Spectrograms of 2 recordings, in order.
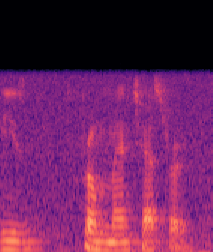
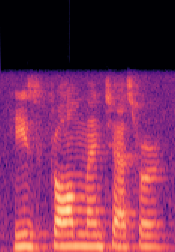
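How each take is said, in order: First: The word 'from' has a weak, reduced vowel. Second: The word 'from' has its full vowel.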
